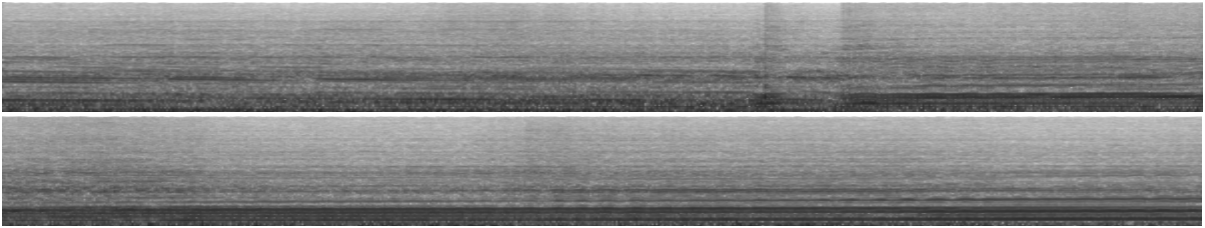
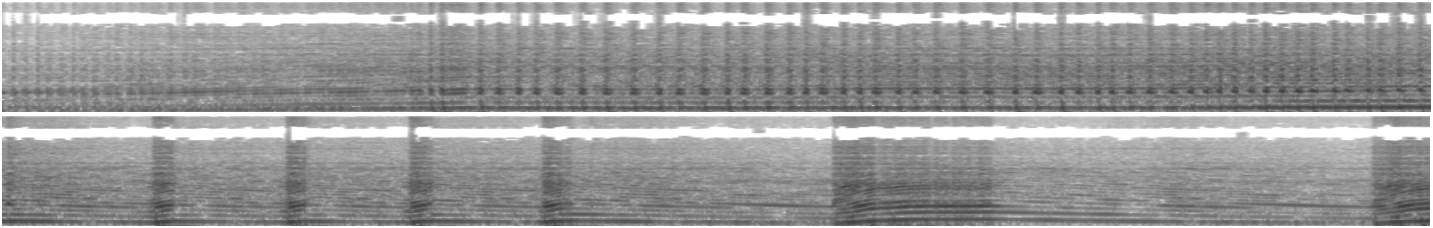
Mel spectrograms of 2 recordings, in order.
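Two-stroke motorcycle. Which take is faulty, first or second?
second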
